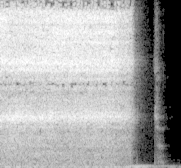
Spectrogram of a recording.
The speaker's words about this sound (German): Hermann hält seinen Finger vor seine Schnauze. Psst.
